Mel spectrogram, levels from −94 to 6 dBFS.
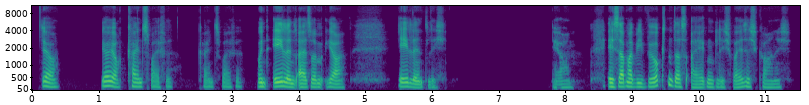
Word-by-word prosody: Ja, 150 -5 +1 0.6
ja, 185 +1 +3
ja. 160 -6 +3
Kein 160 -2 -1
Zweifel. 75 - -7 0.4
Kein 75 -2 -11
Zweifel. 75 - -12 0.2
Und 160 0 +1
Elend. 160 -4 +6
Also, 140 +1 +2
m 140 0 -1
ja, 135 -2 -1 0.8
elendig. 150 -6 -1 1.6
Ja. 125 +2 -11 0.5
Ey, 155 - +5
sag 155 +1 +6
mal, 160 -2 +4
wie 150 -2 -3
wirkt 165 +9 0
denn 225 - +2
das 155 -3 0
eigentlich? 130 +1 -5
Weiß 150 +5 -3
ich 155 -2 -3
gar 130 -2 -9
nicht. 135 +1 -11
145 Hz, 135 wpm, -22 LUFS, 130-160 Hz, 1.6 s, Elend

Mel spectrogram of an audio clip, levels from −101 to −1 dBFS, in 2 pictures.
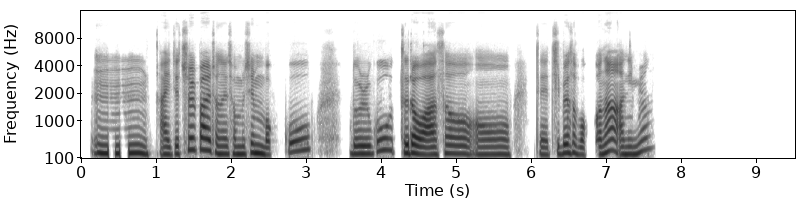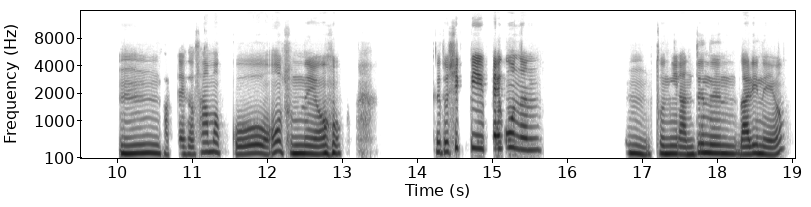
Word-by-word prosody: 음. 200 -1 0
아 180 - -2
이제 185 +2 -2
출발 290 - +2
전에 190 -4 -1
점심 185 +2 +1
먹고 230 - -4 0.5
놀고 195 +9 -1
들어와서 195 -1 +2
어 180 0 -3 0.3
이제 175 -1 -6
집에서 210 +5 -1
먹거나 185 +9 -1
아니면 200 - -3 2.4
음. 205 +1 +3
밖에서 180 +1 -7
사 230 +6 -4
먹고. 205 -4 -1
어 245 +4 0
좋네요. 200 0 +3 1.2
그래도 235 -2 -1
식비 325 +2 0
빼고는 315 -4 +1 1.2
음 190 -3 +2
돈이 195 -1 +2
안 180 0 +1
드는 205 -3 +3
날이네요. 185 - +2
200 Hz, 185 characters per minute, -22 LUFS, 185-230 Hz, 2.4 s, 음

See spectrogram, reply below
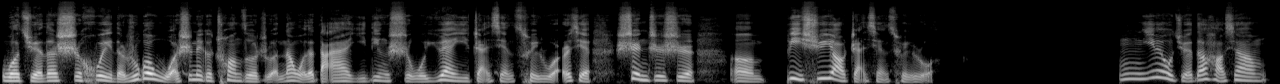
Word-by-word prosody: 我 170 -1 +6
觉 155 -3 +3
得 170 0 +4
是 180 +1 +5
会 190 -5 +2
的， - - 0
如 215 +5 +1
果 265 0 +9
我 235 - +2
是 220 - +1
那 220 - +2
个 170 -4 -1
创 175 0 -2
作 145 -3 0
者， - - -4
那 175 +1 0
我 - - 0
的 - - +3
答 - - +1
案 150 -1 0
一 140 +1 -12
定 175 +1 -7
是 150 -1 -2
我 130 0 -3
愿 175 +3 +1
意 150 - -7
展 - - -4
现 130 - -5
脆 155 - -6
弱， 125 -1 -3
而 165 - +1
且 - - -1 0.2
甚 245 -7 +3
至 190 0 -2
是， 170 -3 0 0.4
呃， 135 -4 -2 0.2
必 270 -3 +3
须 275 +6 +2
要 280 - +4
展 - - -5
现 - - -7
脆 - - -9
弱。 - - -9 1.8
嗯， 250 +2 -6
因 300 +5 -5
为 325 - -2
我 260 - +1
觉 160 -6 -5
得 225 +8 0
好 210 -10 -2
像， 180 0 -3
175 Hz, 240 characters per minute, -20 LUFS, 150-215 Hz, 1.8 s, 果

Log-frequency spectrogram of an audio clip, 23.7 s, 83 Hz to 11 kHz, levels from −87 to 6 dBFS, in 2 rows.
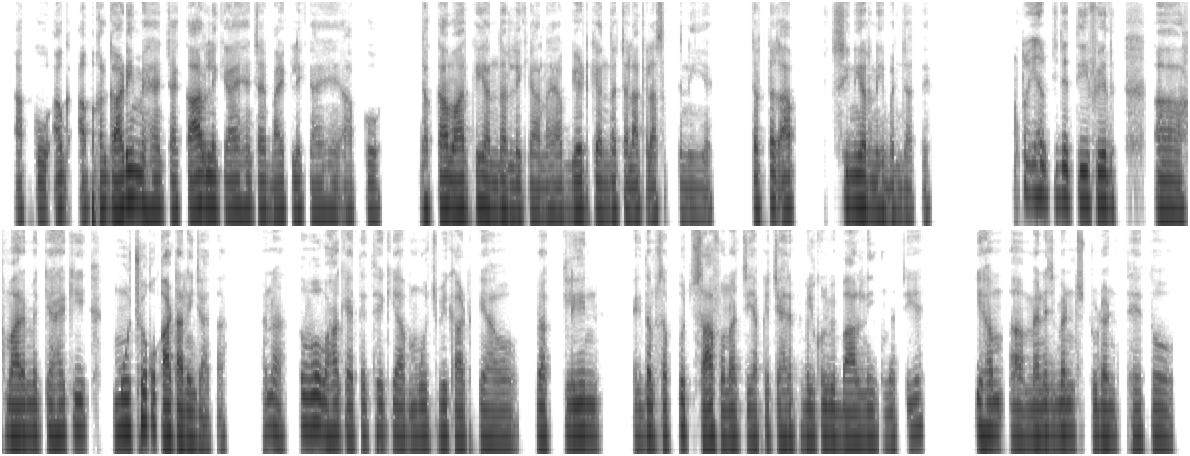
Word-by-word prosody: आपको 105 +2 -3
अग 115 +3 -2
आप 110 +2 -1
अगर 120 - +2
गाड़ी 120 +3 +7
में 130 -2 +5
है 115 +1 +3
चाहे 110 0 -2
कार 120 +2 +6
लेके 120 -2 +3
आए 110 +1 +2
हैं, 115 +1 +1
चाहे 110 0 -1
बाइक 105 +1 -1
लेके 110 -2 -3
आए 100 +1 -1
हैं, 105 -1 -3
आपको 105 +2 -6 0.4
धक्का 110 +2 +3
मार 115 0 +5
के - - +1
ही - - +5
अंदर 110 0 +2
लेके 100 0 -2
आना 95 0 -2
है, 100 - -1
आप 100 +1 -3
गेट 110 0 +2
के 110 - -2
अंदर 105 0 0
चला 105 -2 -1
के 100 - -9
ला - - +1
सकते 100 -1 -11
नहीं 95 0 -6
है, - - -7 0.4
जब 115 -2 -1
तक 130 - +2
आप 120 0 0 0.4
सीनियर 125 -1 +4
नहीं 110 0 0
बन 100 0 -3
जाते। 95 +2 -8 0.9
तो - - -4
ये 160 - -1
सब 160 -2 +1
चीज़ें 150 -1 +1
थी 140 - +6
फिर 130 -1 +3 0.4
अ, 115 - +1 0.3
हमारे 120 -1 +4
में 125 0 +1
क्या 125 0 -1
है 125 - +2
कि 135 +1 -2 0.3
मूँछों 140 +4 +4
को 155 - +1
काटा 115 -3 +5
नहीं 105 -1 +2
जाता, 90 -1 -6 0.4
है - - -4
ना? 135 -3 -1 0.2
तो 145 - +1
वो 150 +1 +6
वहाँ 125 -1 +2
कहते 120 0 -3
थे 125 - -1
कि 125 +1 -4
आप 115 -1 0
मुँछ 115 0 -2
भी 120 - +3
काट 105 -2 -2
के 115 - -5
आओ, 105 0 -1
पूरा 115 0 -3 0.2
क्लीन 120 0 +2 0.4
एकदम 115 +2 +1
सब 115 - -1
कुछ 130 -4 -2
साफ 115 0 +3
होना 110 0 +1
चाहिए, 110 +1 -4
आपके 110 +2 -6
चेहरे 110 0 -1
पे 110 +1 -11
बिल्कुल 110 +1 0
भी 115 - +3
बाल 105 0 +2
नहीं 110 +1 -1
होना 100 +1 -4
चाहिए। 125 +6 -6 0.5
कि 140 - +1
हम 125 0 +2
अ, 115 -1 0
मैनेजमेंट 120 +2 0
स्टूडेंट 115 -1 -2
थे। 115 - -1
तो 110 -1 -3
115 Hz, 250 wpm, -24 LUFS, 105-120 Hz, 0.9 s, गाड़ी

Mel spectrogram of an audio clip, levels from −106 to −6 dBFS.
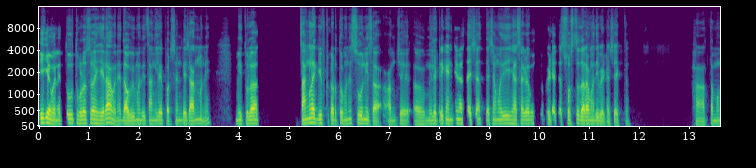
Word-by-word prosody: ठीक 140 +1 +5
आहे 140 - +10
म्हणे. 110 -1 +2
तू 130 0 +3
थोडंसं 120 +1 +2
हे 110 0 +3
राह 135 +2 +7
म्हणे 100 -3 -3
10मध्ये 105 +3 +2
चांगले 105 +1 -2
पर्सेंटेज 105 0 -3
आण 100 +3 +3
म्हणे. 110 0 -6 0.5
मी 110 +1 -2
तुला 115 +1 +6 0.9
चांगला 125 +5 +6
गिफ्ट 125 -1 -2
करतो 110 +1 0
म्हणे 115 +4 -4
Sonyचा. 115 -5 +1 0.2
आमचे 100 +1 -4 0.2
अ, 100 - -4 0.2
मिलिटरी 105 +3 -1
कॅन्टीन 115 +1 -1
असायच्या. 115 -1 -1
त्याच्यामध्ये 115 +1 -1
ह्या 115 -2 0
सगळ्या 110 +1 0
वस्तू 115 +3 -10
भेटायच्या. 115 -2 -2
स्वस्त 115 +1 -4
दरामध्ये 105 -1 +4
भेटायच्या 85 -3 -3
एकतर. 80 0 -15 1.3
हां. 90 -2 -5
तर 90 - -3
मग 100 +1 -7
110 Hz, 165 wpm, -24 LUFS, 105-115 Hz, 1.3 s, आहे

